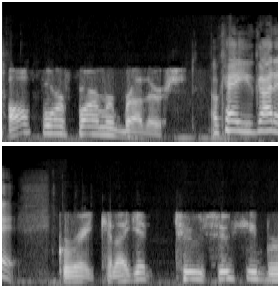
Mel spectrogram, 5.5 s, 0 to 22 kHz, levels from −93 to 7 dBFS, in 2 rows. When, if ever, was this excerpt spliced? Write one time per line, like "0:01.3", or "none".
0:03.2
